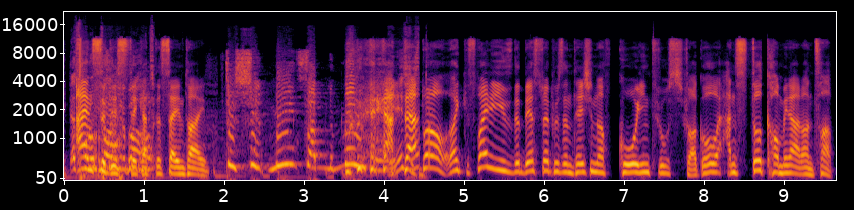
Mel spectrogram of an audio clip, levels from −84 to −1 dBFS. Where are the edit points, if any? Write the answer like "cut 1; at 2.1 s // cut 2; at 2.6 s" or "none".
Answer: cut 1; at 4.4 s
